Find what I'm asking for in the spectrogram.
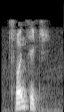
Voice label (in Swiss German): "zwanzig", alsace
